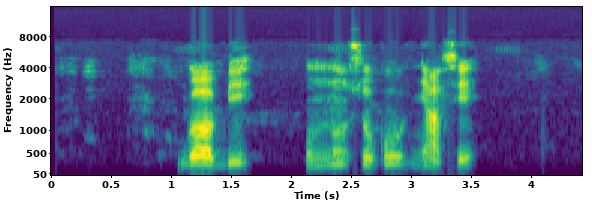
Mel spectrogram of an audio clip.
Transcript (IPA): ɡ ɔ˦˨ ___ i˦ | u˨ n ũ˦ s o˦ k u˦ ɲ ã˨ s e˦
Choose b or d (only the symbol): b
